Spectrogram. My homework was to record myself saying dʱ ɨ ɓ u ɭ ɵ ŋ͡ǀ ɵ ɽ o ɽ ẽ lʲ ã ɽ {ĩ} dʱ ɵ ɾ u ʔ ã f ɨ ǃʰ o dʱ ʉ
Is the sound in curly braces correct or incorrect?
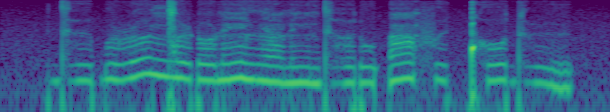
correct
